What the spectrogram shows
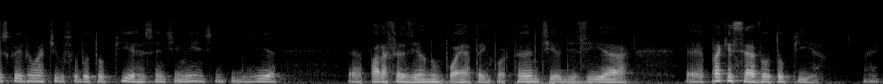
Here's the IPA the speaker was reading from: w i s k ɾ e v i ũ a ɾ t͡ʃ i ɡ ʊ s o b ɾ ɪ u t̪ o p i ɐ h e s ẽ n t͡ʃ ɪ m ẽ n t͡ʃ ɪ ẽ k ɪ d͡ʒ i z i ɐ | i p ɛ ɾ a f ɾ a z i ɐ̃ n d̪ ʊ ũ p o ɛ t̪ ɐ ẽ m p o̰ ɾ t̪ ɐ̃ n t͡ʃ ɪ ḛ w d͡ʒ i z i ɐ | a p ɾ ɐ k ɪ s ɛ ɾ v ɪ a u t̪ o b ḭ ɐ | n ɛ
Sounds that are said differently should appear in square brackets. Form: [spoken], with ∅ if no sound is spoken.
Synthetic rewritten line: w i s k ɾ e v i ũ a ɾ t͡ʃ i ɡ ʊ s o b ɾ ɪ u t̪ o p i ɐ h e s ẽ n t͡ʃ ɪ m ẽ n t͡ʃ ɪ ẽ k ɪ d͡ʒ i z i ɐ | [ɛ] p [a] ɾ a f ɾ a z i ɐ̃ n d̪ ʊ ũ p o ɛ t̪ ɐ [ĩ] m p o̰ ɾ t̪ ɐ̃ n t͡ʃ ɪ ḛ w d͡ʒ i z i ɐ | [ɛ] p ɾ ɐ k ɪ s ɛ ɾ v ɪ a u t̪ o [p] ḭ ɐ | n ɛ

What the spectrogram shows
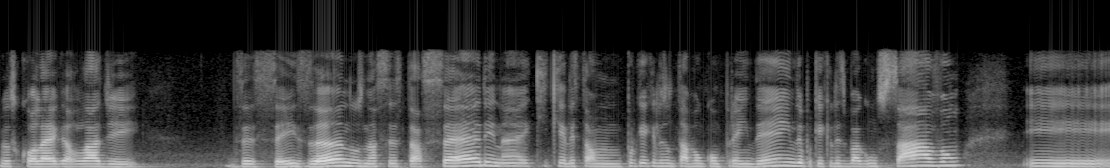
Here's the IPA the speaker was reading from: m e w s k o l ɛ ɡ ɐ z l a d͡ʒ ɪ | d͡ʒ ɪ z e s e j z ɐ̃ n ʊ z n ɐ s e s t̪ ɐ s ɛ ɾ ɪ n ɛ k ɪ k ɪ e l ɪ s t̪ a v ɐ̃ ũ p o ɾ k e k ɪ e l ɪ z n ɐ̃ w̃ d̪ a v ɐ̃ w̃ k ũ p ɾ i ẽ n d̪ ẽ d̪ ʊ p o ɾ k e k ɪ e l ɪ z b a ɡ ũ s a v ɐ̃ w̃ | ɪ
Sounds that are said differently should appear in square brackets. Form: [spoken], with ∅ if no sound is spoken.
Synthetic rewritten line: m e w s k o l ɛ ɡ ɐ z l a d͡ʒ ɪ | d͡ʒ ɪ z e s e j z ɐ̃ n ʊ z n ɐ s e s t̪ ɐ s ɛ ɾ ɪ n ɛ k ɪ k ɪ e l ɪ s t̪ a v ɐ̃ [w̃] p o ɾ k e k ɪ e l ɪ z n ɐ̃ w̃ [t̪] a v ɐ̃ w̃ k [õ] p ɾ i ẽ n d̪ ẽ d̪ ʊ p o ɾ k e k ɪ e l ɪ z b a ɡ ũ s a v ɐ̃ w̃ | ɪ

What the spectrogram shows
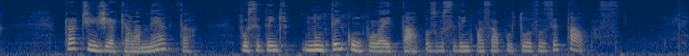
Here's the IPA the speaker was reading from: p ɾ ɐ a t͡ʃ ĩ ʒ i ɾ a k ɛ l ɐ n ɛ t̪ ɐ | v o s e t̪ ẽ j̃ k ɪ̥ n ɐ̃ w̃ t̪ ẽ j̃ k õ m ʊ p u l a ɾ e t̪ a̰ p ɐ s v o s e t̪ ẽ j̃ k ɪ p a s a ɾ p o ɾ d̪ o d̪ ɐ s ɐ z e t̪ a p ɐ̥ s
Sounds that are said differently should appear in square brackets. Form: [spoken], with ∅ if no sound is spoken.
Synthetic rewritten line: p ɾ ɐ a t͡ʃ ĩ ʒ i ɾ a k ɛ l ɐ [m] ɛ t̪ ɐ | v o s e t̪ ẽ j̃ k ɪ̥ n ɐ̃ w̃ t̪ ẽ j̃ k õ m ʊ p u l a ɾ e t̪ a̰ p ɐ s v o s e t̪ ẽ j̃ k ɪ p a s a ɾ p o ɾ [t̪] o d̪ ɐ [z] ɐ z e t̪ a p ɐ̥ s

